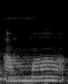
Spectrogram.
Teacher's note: நெடிலுக்கு 2 மாத்திரை அளவுங்க, குறிலுக்கு 1 மாத்திரை அளவு, மொத்தம் 3 மாத்திரை அளவு நீண்டு ஒழிக்குதுங்க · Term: அளபடை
